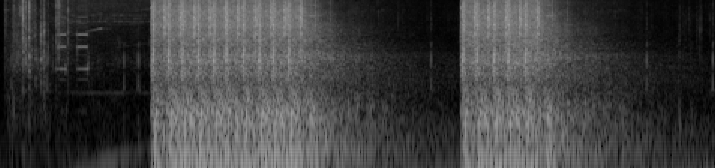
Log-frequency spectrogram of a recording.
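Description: Rapid rifle fire rings out in two loud bursts.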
